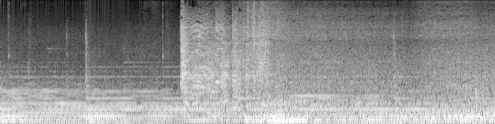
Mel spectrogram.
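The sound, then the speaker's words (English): A car engine idles with a steady hum, then roars to life with a loud rev about two seconds in and keeps rumbling as the vehicle pulls off. No voices. “She waves as he drives away.”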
